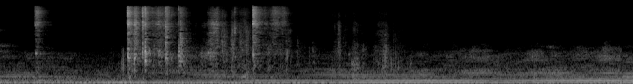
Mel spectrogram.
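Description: Steel sabers clashing: a quick flurry of sharp metallic clinks about a second in, then one more clink a moment later.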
